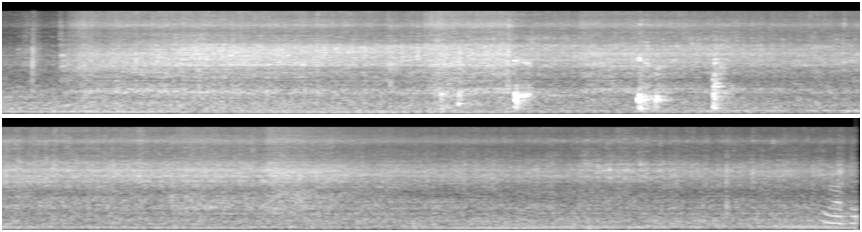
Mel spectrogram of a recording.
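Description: A steady hiss that swells in the first couple of seconds and fades out by about twelve seconds in, with three sharp clinks of a metal fork on tableware about five to seven seconds in.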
